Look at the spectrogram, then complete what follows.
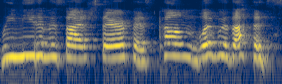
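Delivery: high-pitched, loud, eager pleading with a laugh. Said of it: "All the mothers were like".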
